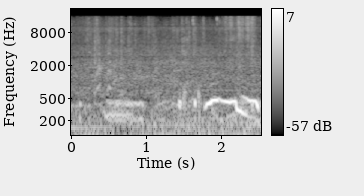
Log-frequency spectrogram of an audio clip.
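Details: A young male Cuban Pouter pigeon during his courtship dance: soft low murmurs at first, then one clear, louder rolling coo that rises, holds and dips near the end.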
